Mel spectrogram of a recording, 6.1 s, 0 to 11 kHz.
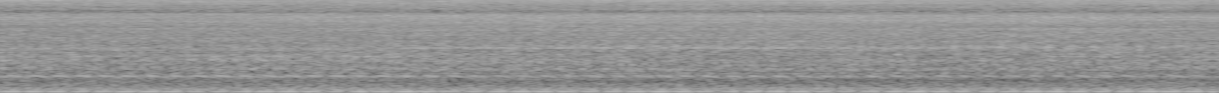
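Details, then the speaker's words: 1964 Buick Riviera V8 revived after sitting about 23 years, warmed up, idle raised, charging at 13.2 volts: deep steady idle with smooth even exhaust pulse, no knocks or misses; normal warm idle. "good that sounds sweet great all right sounds beautiful"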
